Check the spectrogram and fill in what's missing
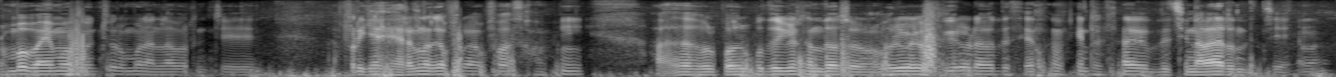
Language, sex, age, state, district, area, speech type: Tamil, male, 45-60, Tamil Nadu, Sivaganga, rural, spontaneous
